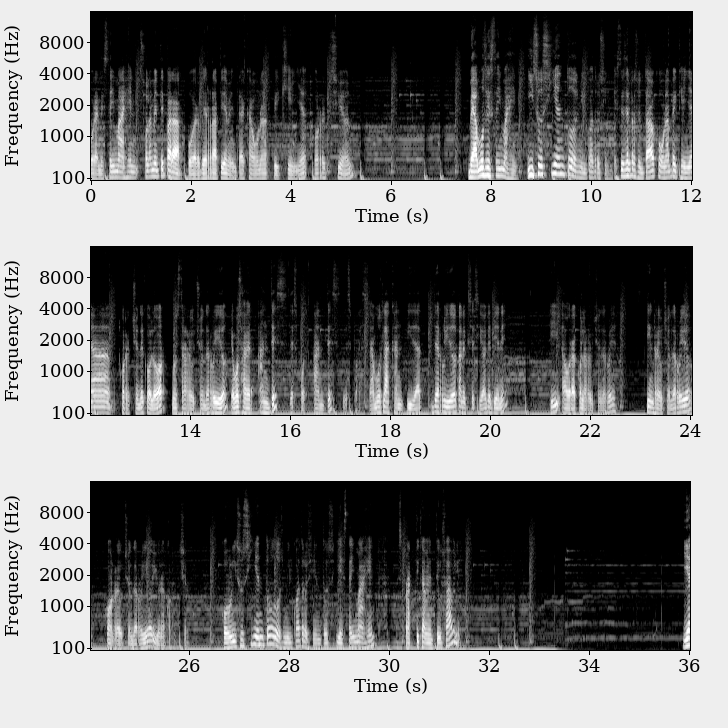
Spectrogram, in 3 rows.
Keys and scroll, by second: 0.6 alt+s, 3.7 alt+s, 5.9 alt+s, 15.9 shift+d, 16.6 shift+d, 18.3 d, 20.1 space, 21.2 space, 22.0 shift+d, 22.1 space, 23.7 shift+d, 25.9 space, 26.6 space, 31.1 space, 34.7 shift+f, 35.8 shift+d.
